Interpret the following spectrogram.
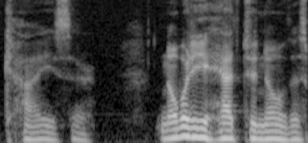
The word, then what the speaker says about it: Caesar: to point out that the accurate pronunciation back then for the Romans was Kaiser which is very close to the German word Kaiser which is directly adopted. So Caesar was actually pronounced Kaiser.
